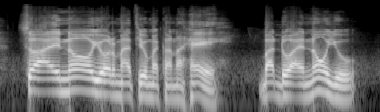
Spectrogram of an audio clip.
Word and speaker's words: McConaughey: the second name hey rhymes with what would madonna say so so i know you're matthew mcconaughey but do i know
